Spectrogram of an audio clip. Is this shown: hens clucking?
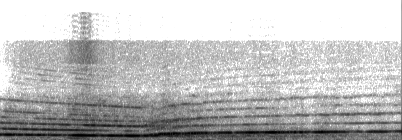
no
